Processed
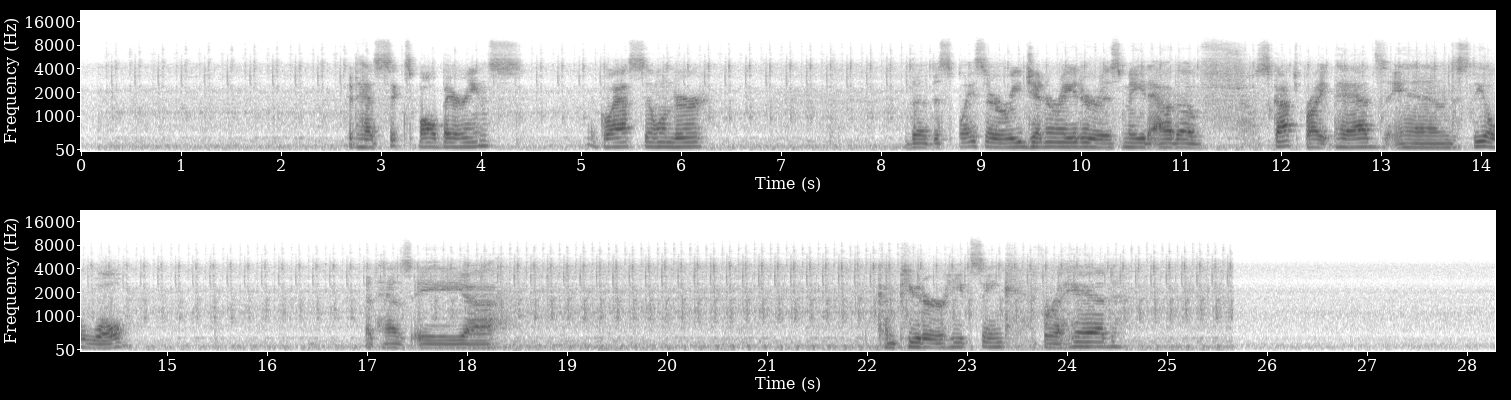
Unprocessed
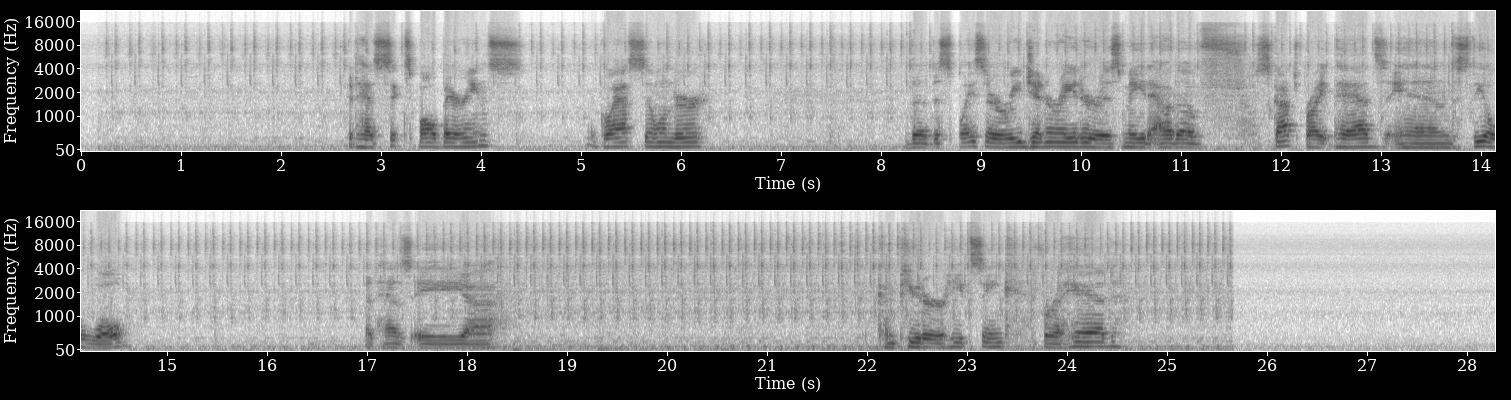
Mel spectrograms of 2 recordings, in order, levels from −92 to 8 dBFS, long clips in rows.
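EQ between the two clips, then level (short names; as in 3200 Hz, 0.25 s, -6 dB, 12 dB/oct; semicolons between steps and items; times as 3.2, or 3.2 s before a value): speaker cabinet 130–3500 Hz, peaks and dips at 260 Hz -5 dB, 460 Hz -9 dB, 1900 Hz -4 dB, 2700 Hz -9 dB; -4.0 dB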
